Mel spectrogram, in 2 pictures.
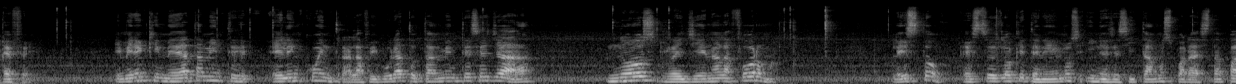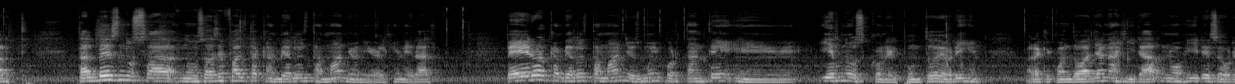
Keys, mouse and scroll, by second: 0.5 click, 1.0-1.4 scroll up 2, 1.4 scroll down 1, 2.0 shift+middle click, 2.5 click, 3.2 scroll up 1, 4.8-6.1 drag, 6.5 click, 7.1 scroll down 1, 7.8 click, 7.8-8.8 scroll down 4, 8.8-9.9 middle drag, 11.9 middle click, 13.5 a, 14.8 s, 17.7-18.0 scroll up 2, 18.5 shift+middle click, 21.8 Tab, 22.6 middle click, 22.8 scroll down 1, 23.5-24.7 scroll down 1, 23.5 r.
